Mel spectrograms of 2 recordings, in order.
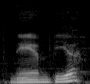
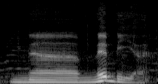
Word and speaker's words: Namibia: Nambia. No. Namibia. That's how you say it.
